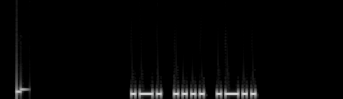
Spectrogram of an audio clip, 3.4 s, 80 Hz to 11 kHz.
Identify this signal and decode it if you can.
Morse code, heard as a keyed tone, about 28 wpm, 700 Hz. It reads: RHL
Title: USA Call Sign Postfixes - 3 Letters 28wpm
